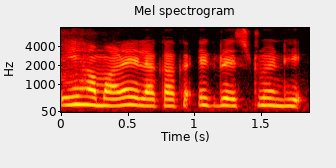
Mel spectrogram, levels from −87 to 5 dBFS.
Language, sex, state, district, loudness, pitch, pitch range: Hindi, female, Uttar Pradesh, Muzaffarnagar, -24 LUFS, 250 Hz, 235-265 Hz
